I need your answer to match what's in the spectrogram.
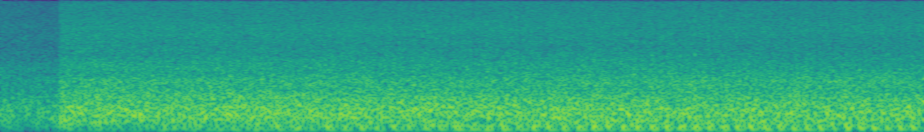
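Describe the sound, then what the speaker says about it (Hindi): A fast-flowing mountain river near Keylong rushes in a loud, steady roar of turbulent water, close and continuous with no break. "पानी बहुत तेज़ आ रहा है इस नदी में।"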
